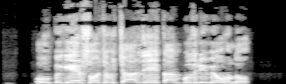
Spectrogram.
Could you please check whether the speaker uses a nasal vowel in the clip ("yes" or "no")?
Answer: yes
